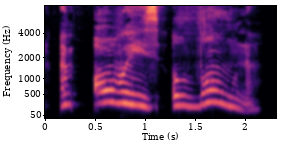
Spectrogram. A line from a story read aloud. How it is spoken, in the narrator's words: Remus shouted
